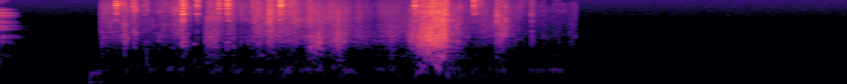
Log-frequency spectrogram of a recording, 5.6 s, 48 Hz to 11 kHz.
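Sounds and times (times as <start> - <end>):
breathy rustle: 0.7 - 3.6
zipper being pulled down: 0.7 - 3.6.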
